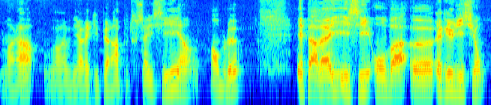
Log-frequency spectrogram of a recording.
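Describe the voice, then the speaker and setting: Male gaming YouTuber, casual guide voice-over, lots of fillers, mellow tone, muffled lo-fi sound. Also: mid-range voice. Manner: halting, many fillers and restarts.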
